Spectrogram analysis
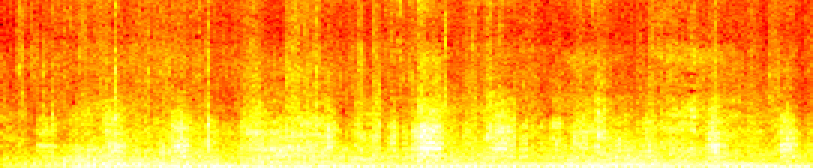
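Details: American Staffordshire terrier Tyson playing tug with a rope against a blue blood bulldog; rough, breathy panting bursts repeat about every half second over a low steady growling hum, with scuffling in the background.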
